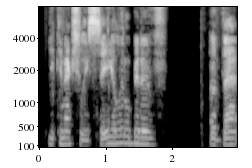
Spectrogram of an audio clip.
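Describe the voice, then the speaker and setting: In an Australian accent, a man speaks at a moderate pace with a dry, close sound and no echo. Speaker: Australian Star Wars collector. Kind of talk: casual podcast interview. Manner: halting, many repetitions.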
